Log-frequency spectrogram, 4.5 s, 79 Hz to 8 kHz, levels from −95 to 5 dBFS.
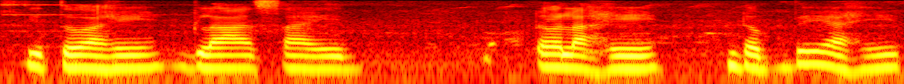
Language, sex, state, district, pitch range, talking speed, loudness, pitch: Marathi, female, Maharashtra, Gondia, 185-205 Hz, 105 wpm, -15 LUFS, 195 Hz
